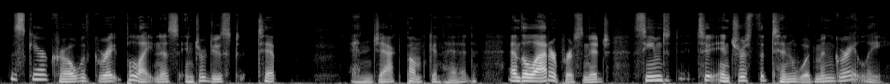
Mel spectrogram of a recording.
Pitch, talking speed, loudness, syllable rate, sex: 145 Hz, 140 wpm, -21 LUFS, 5.4 syllables/s, male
